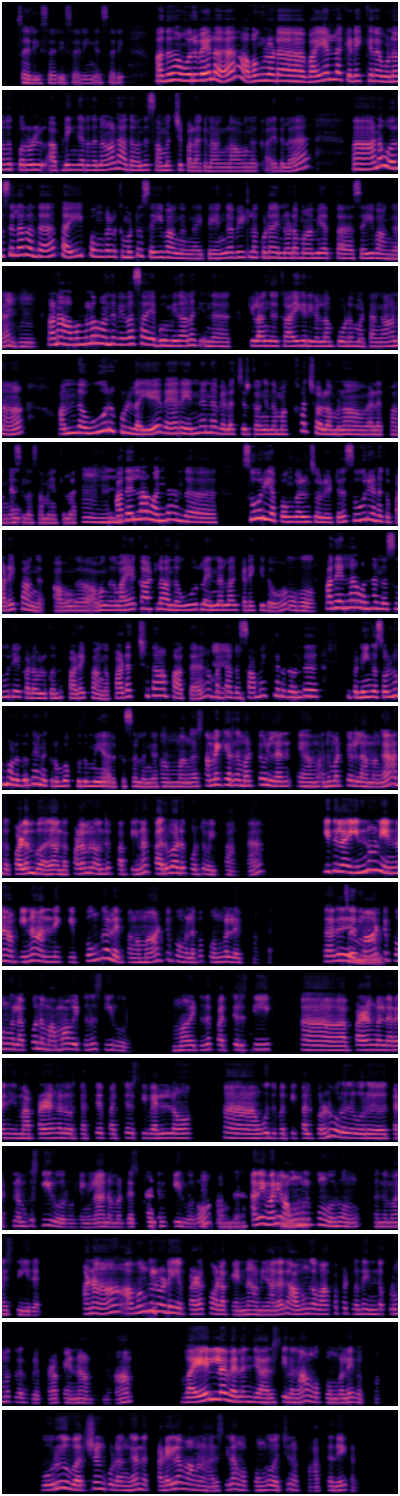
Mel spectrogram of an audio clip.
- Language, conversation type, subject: Tamil, podcast, உணவு உங்கள் கலாச்சாரத்தை எப்படி வெளிப்படுத்துகிறது?
- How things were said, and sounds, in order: in English: "பட்"; other background noise; drawn out: "அ"; drawn out: "அ"; unintelligible speech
